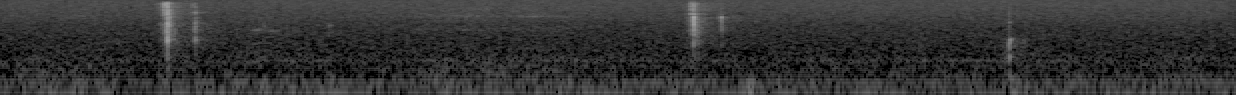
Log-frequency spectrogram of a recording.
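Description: Playing cards snap into place with short, sharp clicks.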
